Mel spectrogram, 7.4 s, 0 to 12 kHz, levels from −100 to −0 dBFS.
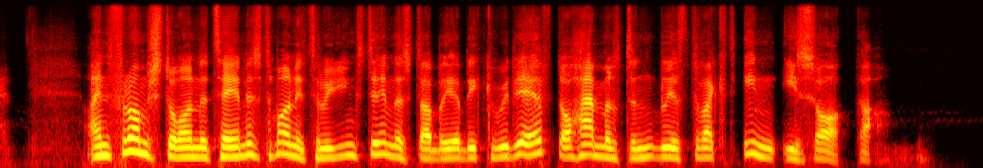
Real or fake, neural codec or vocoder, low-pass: fake; codec, 16 kHz in and 24 kHz out, 0.6 kbps, FocalCodec, streaming, 2048 codes; 10.8 kHz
